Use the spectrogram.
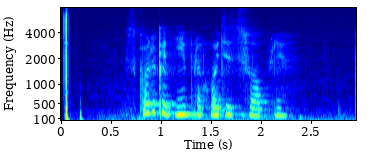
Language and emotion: Russian, neutral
